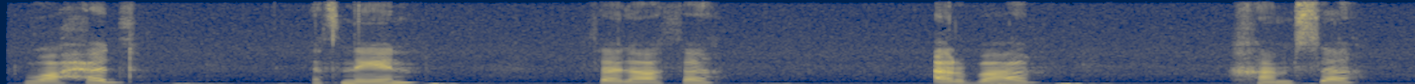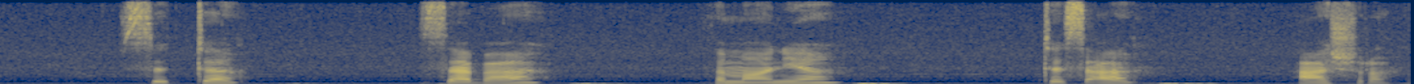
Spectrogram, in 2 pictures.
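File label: numbers 1 10, Bahraini arabic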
